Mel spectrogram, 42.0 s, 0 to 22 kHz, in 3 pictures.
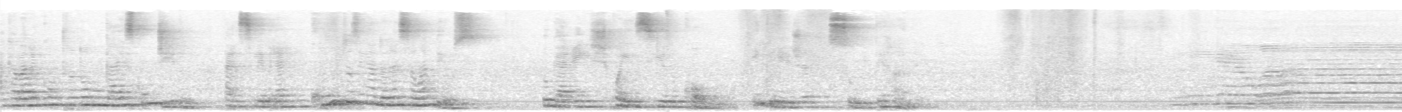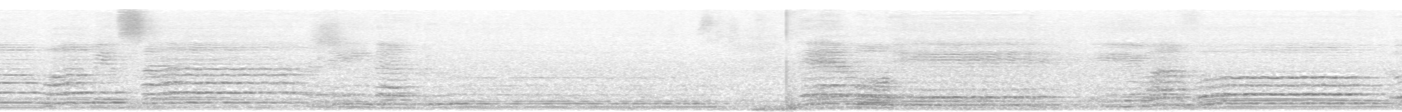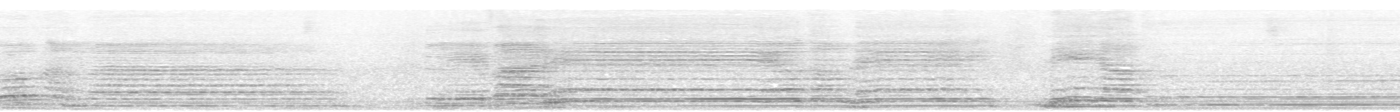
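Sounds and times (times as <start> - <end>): group singing a hymn: 11.6 - 42.0.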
